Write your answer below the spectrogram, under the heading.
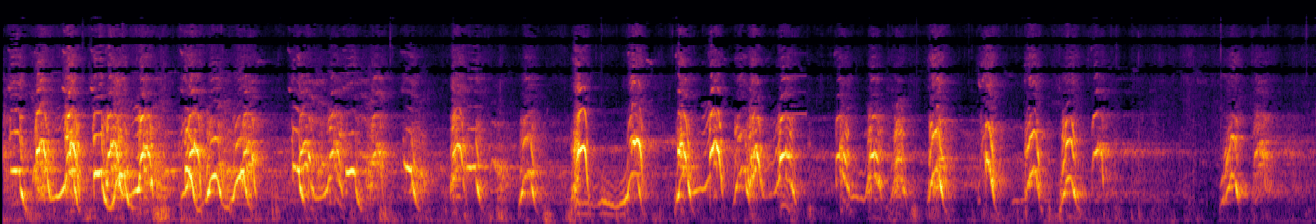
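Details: A Brandlbracke and a Slovenský kopov hunting dog, working on wild boar, give a run of loud, ringing barks, nearly two every second, with a brief pause near the end.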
